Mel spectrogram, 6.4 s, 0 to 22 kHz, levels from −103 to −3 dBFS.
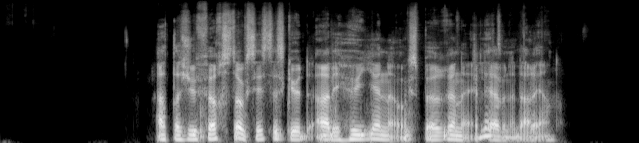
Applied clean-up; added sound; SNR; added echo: neural mask model Resemble Enhance denoiser.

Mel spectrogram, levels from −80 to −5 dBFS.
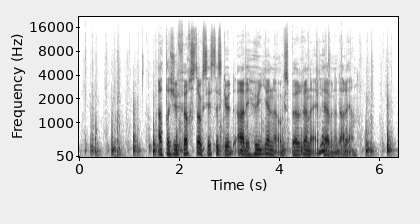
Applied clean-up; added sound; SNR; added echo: none; Run; 7 dB; none.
